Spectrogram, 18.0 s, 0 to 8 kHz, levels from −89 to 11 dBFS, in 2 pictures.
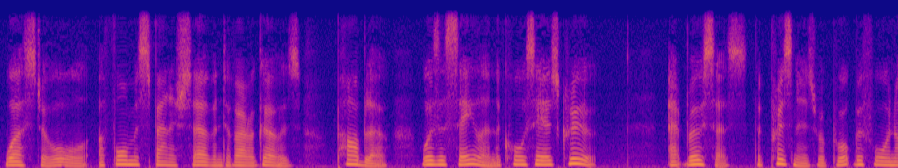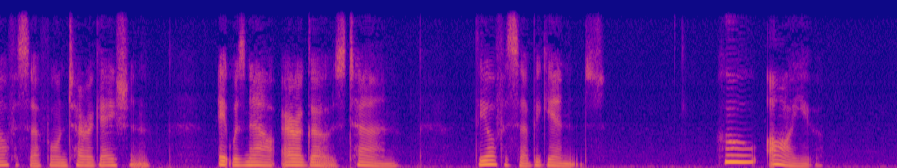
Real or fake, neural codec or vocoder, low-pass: fake; codec, 16 kHz in and 24 kHz out, 1 kbps, XY-Tokenizer; 7.2 kHz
